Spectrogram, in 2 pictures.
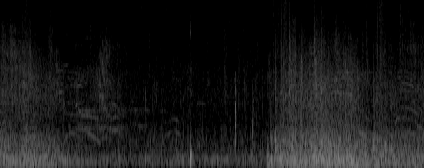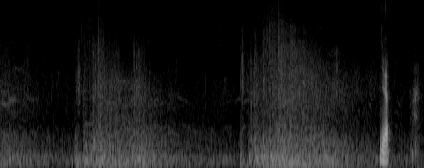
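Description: Cannon artillery in the Civil War video game Ultimate General: Civil War booms in three long, heavy bursts of rumbling fire, with a faint voice talking between them.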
